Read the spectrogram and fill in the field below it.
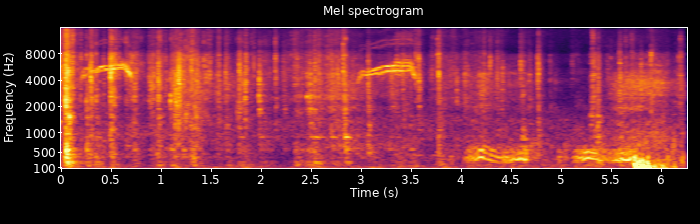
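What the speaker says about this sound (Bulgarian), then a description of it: "Гълъбите са много хубави." Pigeons coo softly among chirping birds and light fluttering, with occasional rustles and a closer coo near the end, a lively outdoor bird scene without clear talk.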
